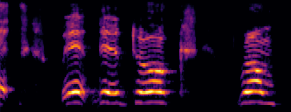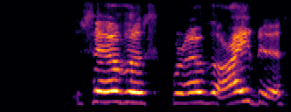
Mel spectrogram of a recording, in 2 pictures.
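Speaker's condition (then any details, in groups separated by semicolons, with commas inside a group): Cerebral palsy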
